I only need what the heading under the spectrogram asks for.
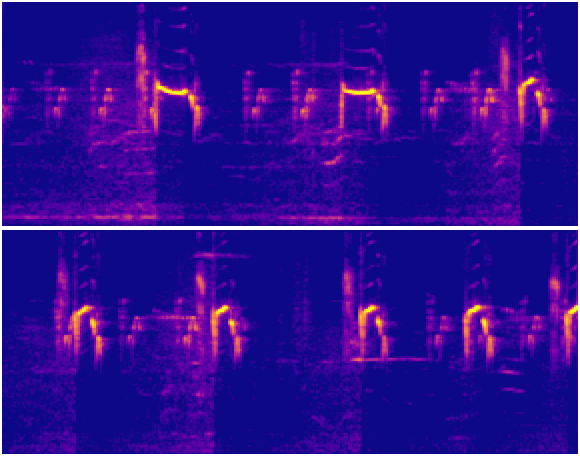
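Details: Vigorous prinia song used to lure prinias into singing: sharp, high, down-slurred chirps and short whistles repeating over about twelve seconds, louder in spaced bursts, with low background rumble.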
